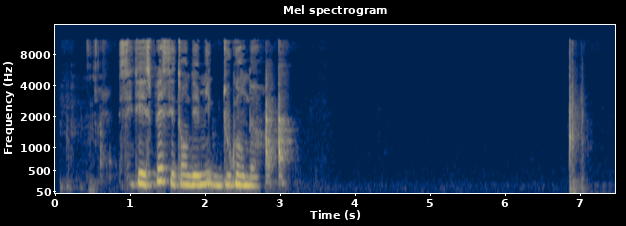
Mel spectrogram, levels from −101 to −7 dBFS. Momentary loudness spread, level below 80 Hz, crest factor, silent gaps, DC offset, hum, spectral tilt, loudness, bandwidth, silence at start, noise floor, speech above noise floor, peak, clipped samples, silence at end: 13 LU; -72 dBFS; 20 dB; none; under 0.1%; none; -4.5 dB/octave; -32 LUFS; 11.5 kHz; 0.85 s; -87 dBFS; 57 dB; -16 dBFS; under 0.1%; 0.45 s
